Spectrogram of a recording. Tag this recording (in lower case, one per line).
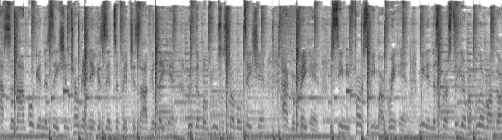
music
